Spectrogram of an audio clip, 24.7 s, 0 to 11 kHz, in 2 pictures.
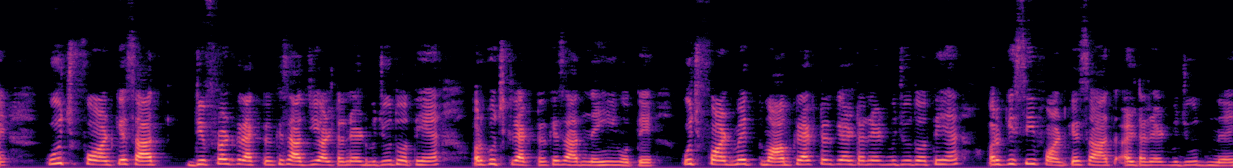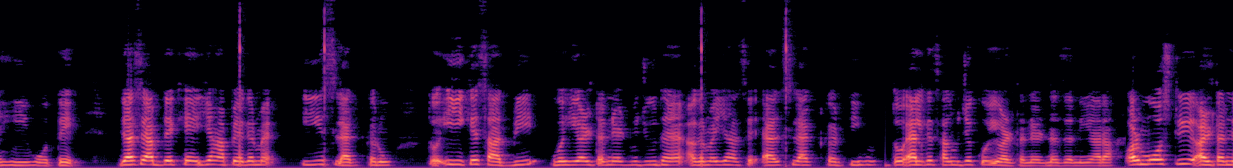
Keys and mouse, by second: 14.2 click, 18.7 click.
